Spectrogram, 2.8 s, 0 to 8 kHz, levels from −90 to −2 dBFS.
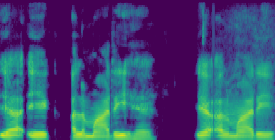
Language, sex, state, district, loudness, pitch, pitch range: Hindi, male, Bihar, Lakhisarai, -16 LUFS, 135 Hz, 130-150 Hz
